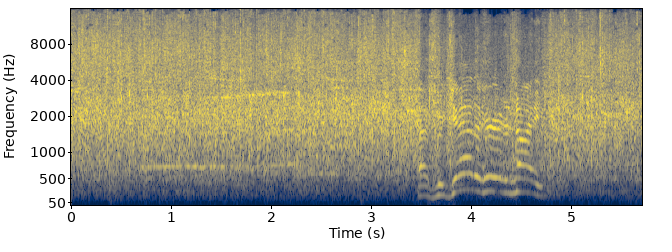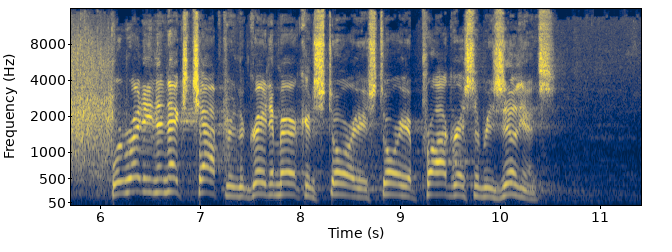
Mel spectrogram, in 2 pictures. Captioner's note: cheers and applause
